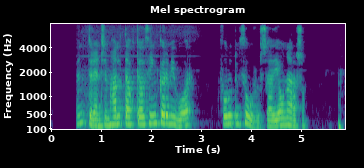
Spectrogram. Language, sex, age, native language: Icelandic, female, 60-69, Icelandic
